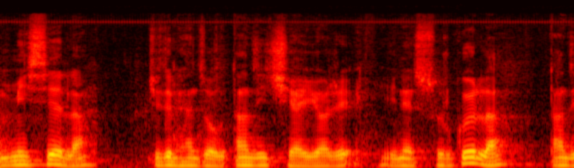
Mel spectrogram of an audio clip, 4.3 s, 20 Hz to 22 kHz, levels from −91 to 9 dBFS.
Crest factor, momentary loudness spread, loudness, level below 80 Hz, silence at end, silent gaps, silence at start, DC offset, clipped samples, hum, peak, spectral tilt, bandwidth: 16 dB; 12 LU; -30 LUFS; -46 dBFS; 0 s; none; 0 s; under 0.1%; under 0.1%; none; -14 dBFS; -6 dB/octave; 16.5 kHz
